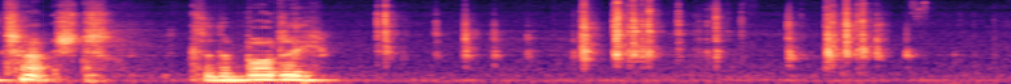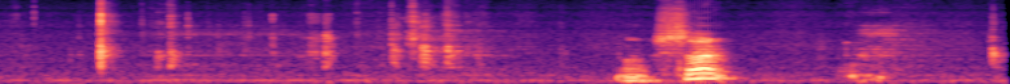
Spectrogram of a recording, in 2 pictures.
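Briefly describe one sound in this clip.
Small plastic pieces click and snap together.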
